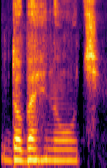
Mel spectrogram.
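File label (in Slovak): "dobehnúť", Slovak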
